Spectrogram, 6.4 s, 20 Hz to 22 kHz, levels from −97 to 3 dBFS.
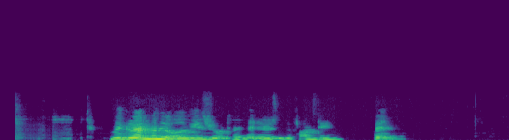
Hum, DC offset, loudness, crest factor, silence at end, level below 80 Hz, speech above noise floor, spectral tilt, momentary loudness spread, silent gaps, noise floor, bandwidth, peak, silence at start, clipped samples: none; under 0.1%; -20 LUFS; 18 dB; 1.4 s; -66 dBFS; 41 dB; -6.5 dB/octave; 16 LU; none; -60 dBFS; 4.7 kHz; -4 dBFS; 1.4 s; under 0.1%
